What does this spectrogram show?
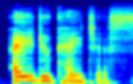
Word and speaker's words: Aidukaitis: last name is pronounced a ducatus okay so it's close it's kind of like educate us as a kind of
